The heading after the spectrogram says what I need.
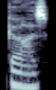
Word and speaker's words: Gars: The word Gars, pronounced Gaz, a relic of the Celtic language.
